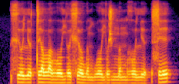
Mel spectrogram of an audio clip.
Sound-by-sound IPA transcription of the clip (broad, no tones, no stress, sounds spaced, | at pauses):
xʲ o lʲ ɔ t ɪ lˠ ɪ β o j ɵ xʲ ɔ w ə m w o j o ʒ m ə m ɣ o lʲ ə | s ɪ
